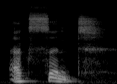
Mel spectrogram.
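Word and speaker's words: accent: এর পরে ই বা আই বসে তখন তার উচ্চারণ বদলে গিয়ে অনেকটা কয়শয় হয় কক্স ঠিক আছে এক্সেন্ট এক্সেন্ট এক্সেস ভ্যাকসিন এক্সিডেন্ট হছে সাকসেস ঠিক আছে ডাবল সি এরপরে যদি ই অথবা আই থাকে।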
